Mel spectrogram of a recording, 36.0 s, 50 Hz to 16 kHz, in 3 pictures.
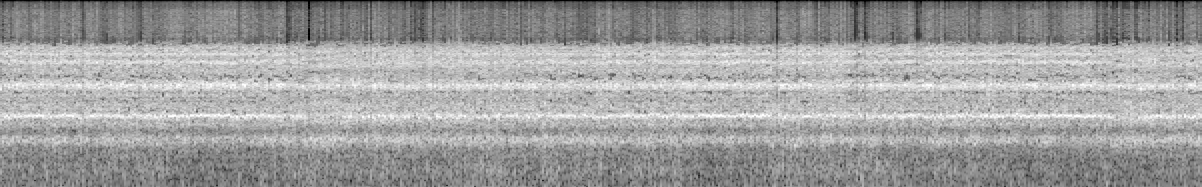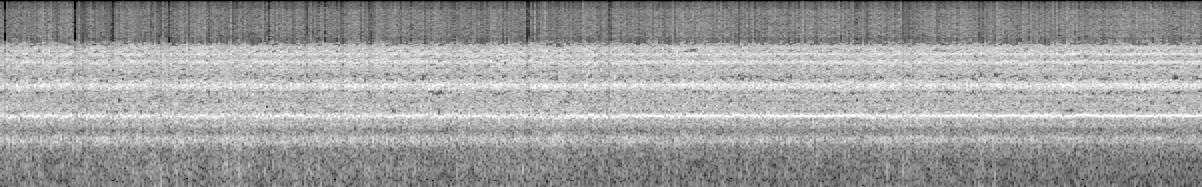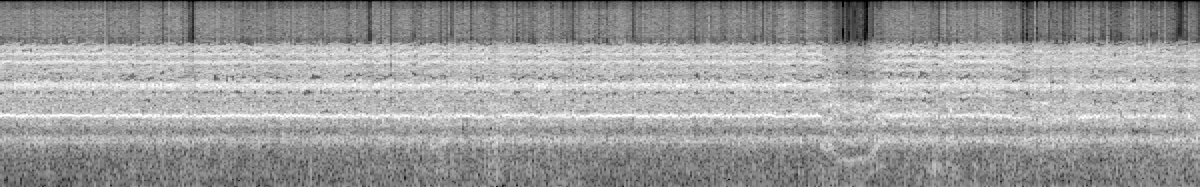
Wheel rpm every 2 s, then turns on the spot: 230, 230, 230, 230, 230, 230, 230, 230, 230, 230, 230, 230, 230, 230, 230, 230, 210, 230.
none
